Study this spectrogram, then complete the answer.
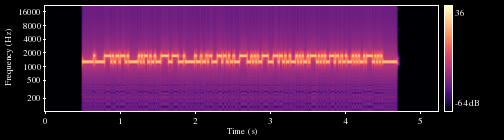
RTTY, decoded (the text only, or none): S59QB 569 636 636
